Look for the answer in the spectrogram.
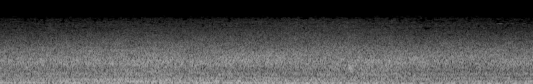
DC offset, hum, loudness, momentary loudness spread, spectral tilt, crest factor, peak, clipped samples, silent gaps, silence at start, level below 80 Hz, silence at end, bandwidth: under 0.1%; none; -23 LUFS; 3 LU; -5.5 dB/octave; 14 dB; -10 dBFS; under 0.1%; none; 0 s; -30 dBFS; 0 s; 10.5 kHz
